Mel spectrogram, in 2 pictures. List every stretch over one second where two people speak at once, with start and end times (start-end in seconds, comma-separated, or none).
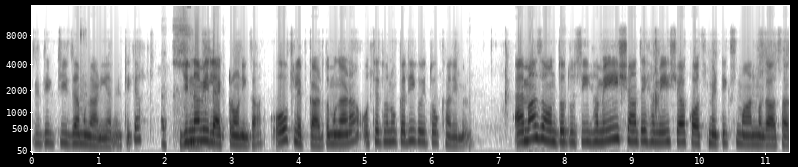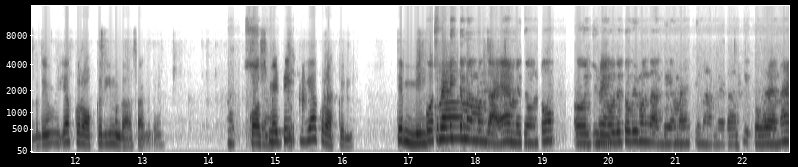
none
